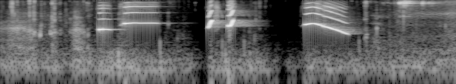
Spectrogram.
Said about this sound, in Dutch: Nou, dit is een, eh, een fluitje voor de border collies. Hiermee stuur ik mijn honden aan.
